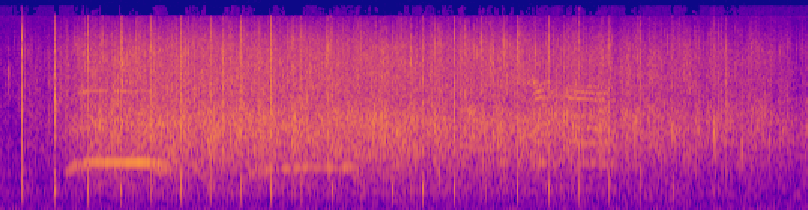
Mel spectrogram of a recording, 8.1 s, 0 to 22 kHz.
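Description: At a class of 2023 graduation ceremony, a large crowd breaks into sustained, steady applause for the graduates that holds for several seconds, with a few sharp individual claps standing out and brief high-pitched whistles rising above the clapping.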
